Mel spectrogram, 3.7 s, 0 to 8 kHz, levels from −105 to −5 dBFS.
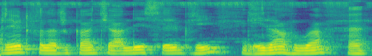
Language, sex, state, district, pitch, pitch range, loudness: Hindi, male, Jharkhand, Palamu, 115 Hz, 110-125 Hz, -16 LUFS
